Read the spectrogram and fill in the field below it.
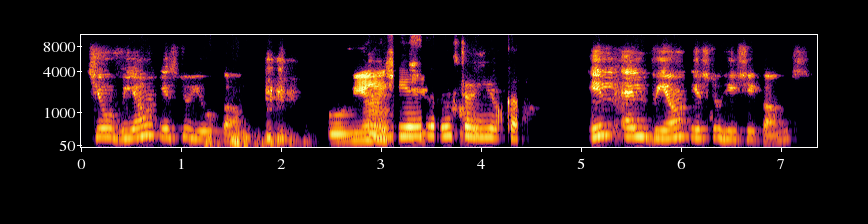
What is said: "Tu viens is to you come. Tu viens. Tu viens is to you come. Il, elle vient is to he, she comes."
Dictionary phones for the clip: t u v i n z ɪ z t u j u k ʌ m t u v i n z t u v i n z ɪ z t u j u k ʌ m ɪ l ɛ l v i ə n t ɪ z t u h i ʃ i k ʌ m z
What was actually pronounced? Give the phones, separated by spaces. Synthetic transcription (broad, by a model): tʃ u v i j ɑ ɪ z t u j u k ʌ m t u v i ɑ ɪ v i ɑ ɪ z t u j u k ʌ m ɪ l ɛ l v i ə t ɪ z t u h i ʃ i k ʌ m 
